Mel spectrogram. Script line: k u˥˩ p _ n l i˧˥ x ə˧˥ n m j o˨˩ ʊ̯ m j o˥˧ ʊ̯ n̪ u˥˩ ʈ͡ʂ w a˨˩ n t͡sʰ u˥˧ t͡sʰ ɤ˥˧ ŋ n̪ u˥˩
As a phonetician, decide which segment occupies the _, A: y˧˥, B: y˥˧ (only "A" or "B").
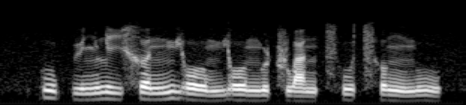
A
